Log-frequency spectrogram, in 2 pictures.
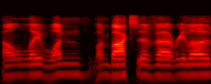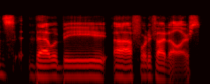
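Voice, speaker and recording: A man runs a tabletop game in a smooth, bright voice. He thinks aloud as he makes casual rulings, often pausing and restarting. The sound is dry but a little muffled at the top. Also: mid-range voice, dry recording. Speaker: game master.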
